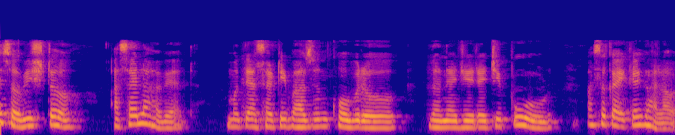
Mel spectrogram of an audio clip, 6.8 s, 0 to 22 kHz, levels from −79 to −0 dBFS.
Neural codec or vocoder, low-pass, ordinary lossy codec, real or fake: none; 7.2 kHz; AAC, 32 kbps; real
